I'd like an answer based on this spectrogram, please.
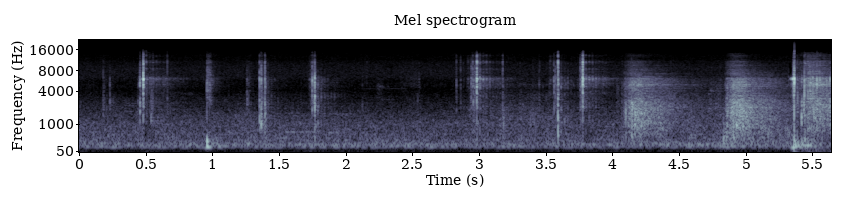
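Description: Sharp mechanical clicks and clacks of a .22 rifle being worked by hand after it failed to fire, about seven of them spread irregularly over the first four seconds. Near the end come two longer rushes of noise and a sudden thump.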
